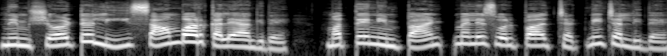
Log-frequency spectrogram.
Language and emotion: Kannada, disgusted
